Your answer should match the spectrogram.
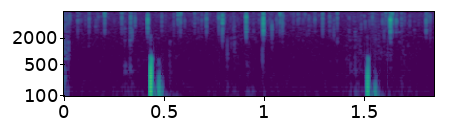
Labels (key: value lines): label: biophony, double pulse
recorder: SoundTrap 300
